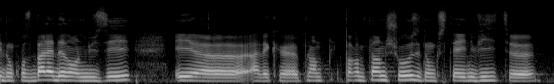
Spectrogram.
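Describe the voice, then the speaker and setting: In a Belgian accent, a woman speaks at medium pitch and a moderate pace with flat, monotone intonation on a very clean recording with a silent background. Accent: Namur Belgian French. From Belgium, Namur. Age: 20s. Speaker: university student ambassador. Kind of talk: casual chat. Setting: live stream studio.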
